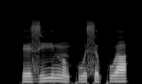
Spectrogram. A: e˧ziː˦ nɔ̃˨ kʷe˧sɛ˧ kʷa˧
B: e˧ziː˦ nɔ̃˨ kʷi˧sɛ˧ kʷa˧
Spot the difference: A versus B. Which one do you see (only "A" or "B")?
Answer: A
